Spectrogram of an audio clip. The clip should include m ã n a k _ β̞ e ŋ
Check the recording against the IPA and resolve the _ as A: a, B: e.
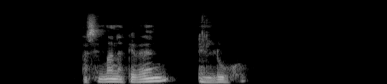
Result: B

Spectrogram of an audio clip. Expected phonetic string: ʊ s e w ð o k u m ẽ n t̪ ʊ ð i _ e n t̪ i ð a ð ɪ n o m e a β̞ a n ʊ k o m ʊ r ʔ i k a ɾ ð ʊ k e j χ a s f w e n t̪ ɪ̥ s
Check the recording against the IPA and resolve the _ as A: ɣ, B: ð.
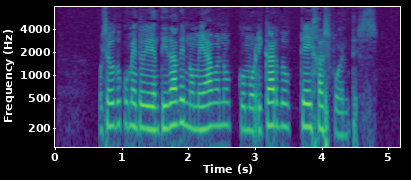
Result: B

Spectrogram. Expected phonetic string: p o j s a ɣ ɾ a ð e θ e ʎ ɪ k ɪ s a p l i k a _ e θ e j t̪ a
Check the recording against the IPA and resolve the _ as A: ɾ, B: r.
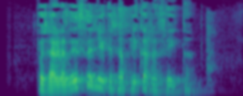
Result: B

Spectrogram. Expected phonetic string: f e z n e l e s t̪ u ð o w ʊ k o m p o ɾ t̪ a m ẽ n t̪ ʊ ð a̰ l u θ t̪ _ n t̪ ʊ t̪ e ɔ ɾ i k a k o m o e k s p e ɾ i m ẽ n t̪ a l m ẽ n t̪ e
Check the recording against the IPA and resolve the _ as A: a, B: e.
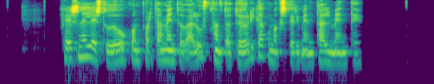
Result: A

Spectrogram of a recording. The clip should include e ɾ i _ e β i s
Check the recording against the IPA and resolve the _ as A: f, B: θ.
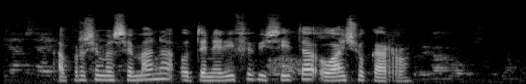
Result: A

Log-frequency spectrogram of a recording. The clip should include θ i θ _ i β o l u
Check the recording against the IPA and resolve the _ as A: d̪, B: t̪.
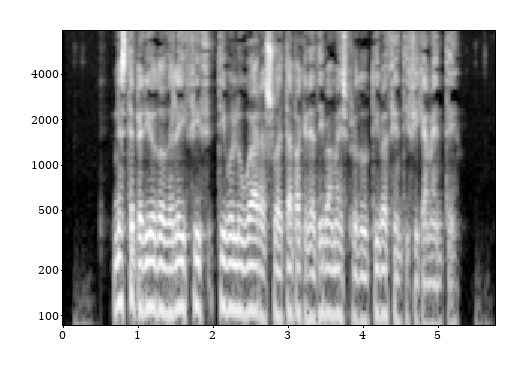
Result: B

